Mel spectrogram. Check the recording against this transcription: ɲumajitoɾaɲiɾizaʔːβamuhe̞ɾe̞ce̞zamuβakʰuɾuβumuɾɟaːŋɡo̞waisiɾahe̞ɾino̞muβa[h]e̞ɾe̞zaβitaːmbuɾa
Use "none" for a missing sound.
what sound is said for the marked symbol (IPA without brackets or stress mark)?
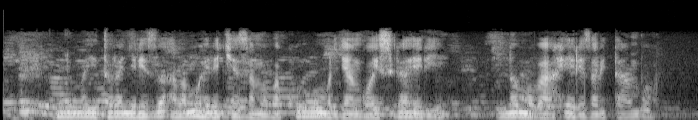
h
